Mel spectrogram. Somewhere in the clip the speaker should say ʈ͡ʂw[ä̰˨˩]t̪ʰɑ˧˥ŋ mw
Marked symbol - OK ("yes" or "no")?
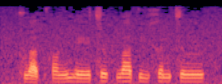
yes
